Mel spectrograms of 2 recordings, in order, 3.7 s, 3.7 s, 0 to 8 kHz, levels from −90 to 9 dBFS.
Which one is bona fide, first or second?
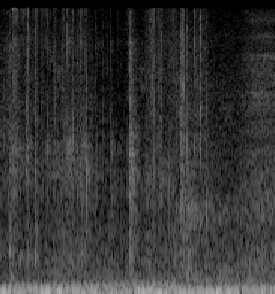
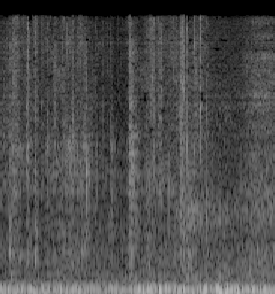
first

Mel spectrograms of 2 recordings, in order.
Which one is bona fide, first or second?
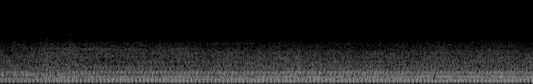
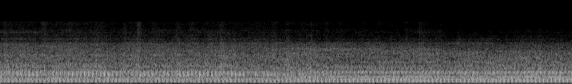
first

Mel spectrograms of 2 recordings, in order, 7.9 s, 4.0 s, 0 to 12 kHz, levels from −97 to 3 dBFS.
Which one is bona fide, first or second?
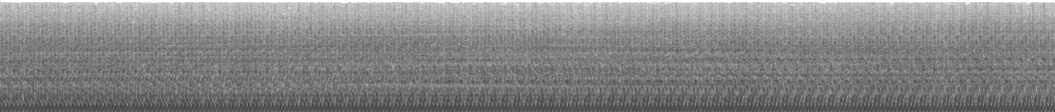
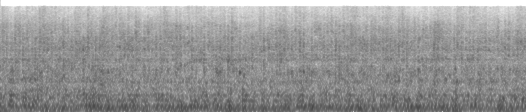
first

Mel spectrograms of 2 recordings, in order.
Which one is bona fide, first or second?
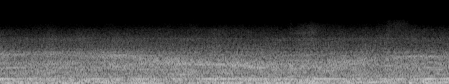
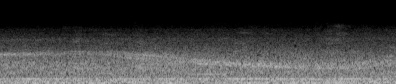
second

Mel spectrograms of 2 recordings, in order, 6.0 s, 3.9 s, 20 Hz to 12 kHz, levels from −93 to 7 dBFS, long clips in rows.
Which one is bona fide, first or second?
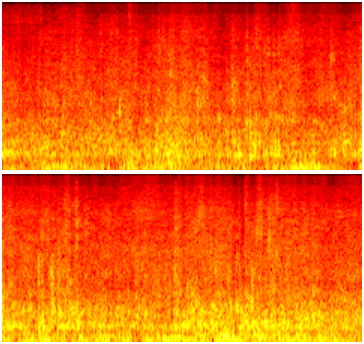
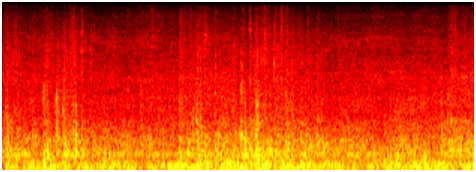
second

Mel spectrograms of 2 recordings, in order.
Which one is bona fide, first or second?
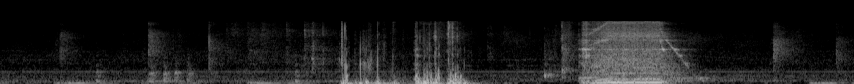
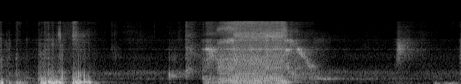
first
